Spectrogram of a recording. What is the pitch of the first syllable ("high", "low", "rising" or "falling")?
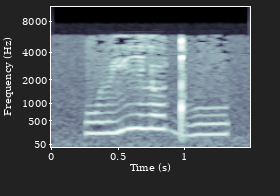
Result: low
